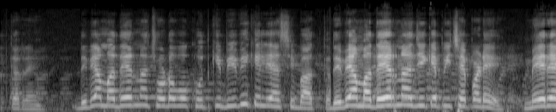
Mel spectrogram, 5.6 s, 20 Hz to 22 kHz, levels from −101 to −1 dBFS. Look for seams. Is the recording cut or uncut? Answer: cut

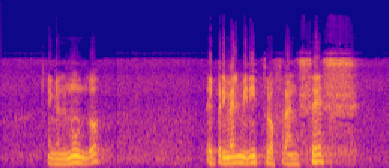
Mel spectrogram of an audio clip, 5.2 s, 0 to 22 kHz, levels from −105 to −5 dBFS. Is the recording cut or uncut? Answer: cut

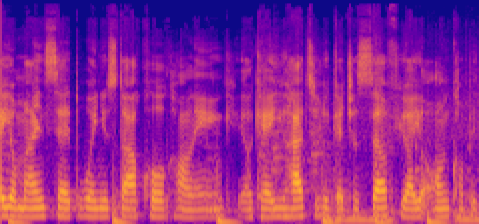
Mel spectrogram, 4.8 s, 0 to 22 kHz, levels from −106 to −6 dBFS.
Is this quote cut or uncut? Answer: uncut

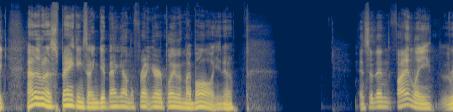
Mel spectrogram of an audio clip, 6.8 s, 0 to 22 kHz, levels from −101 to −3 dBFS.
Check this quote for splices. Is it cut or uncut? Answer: cut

